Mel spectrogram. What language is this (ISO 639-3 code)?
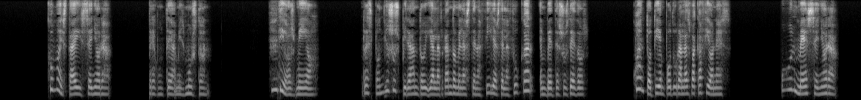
spa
